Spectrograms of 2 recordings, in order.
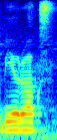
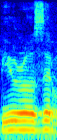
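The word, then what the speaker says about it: bureaux: এটার উচ্চারণ কিন্তু বিউরক্স না, এটার উচ্চারণও এই বিউরোজের মতোই হবে, দুটোর উচ্চারণই সেম, দুটোর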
